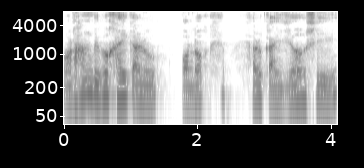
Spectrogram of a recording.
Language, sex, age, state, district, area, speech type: Assamese, male, 30-45, Assam, Charaideo, urban, spontaneous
